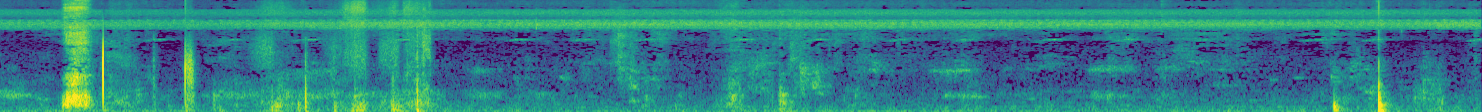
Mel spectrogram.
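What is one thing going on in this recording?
Metal dishes and spoons clink now and then.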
